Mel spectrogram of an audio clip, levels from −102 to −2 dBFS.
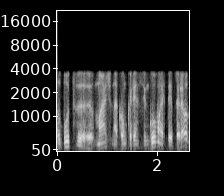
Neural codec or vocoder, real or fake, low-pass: none; real; 3.6 kHz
